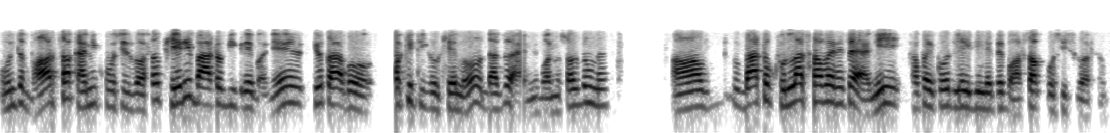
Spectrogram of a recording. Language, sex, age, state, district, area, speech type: Nepali, male, 45-60, West Bengal, Kalimpong, rural, conversation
